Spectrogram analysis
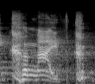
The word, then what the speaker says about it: knife: She said the K is silent. I said, then take that quiet motherfucker out then, cause it's confusing me.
